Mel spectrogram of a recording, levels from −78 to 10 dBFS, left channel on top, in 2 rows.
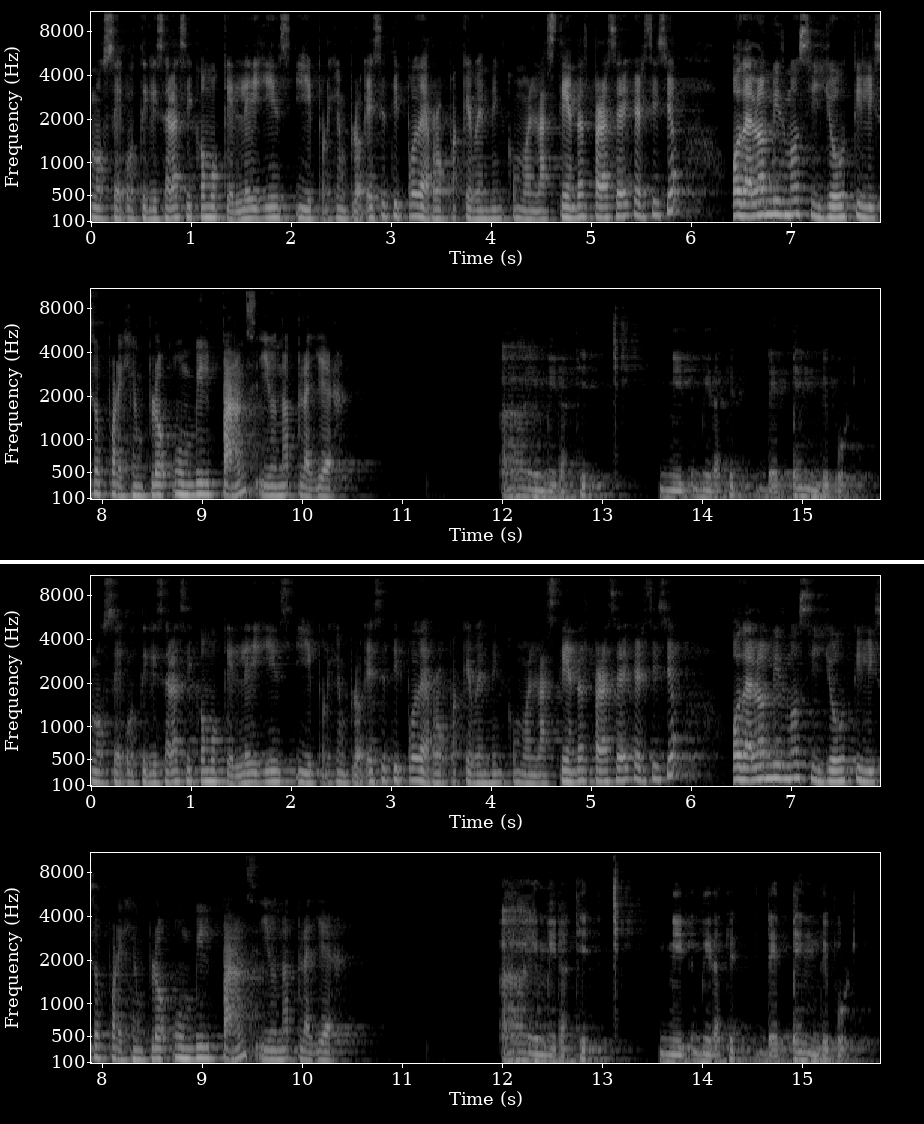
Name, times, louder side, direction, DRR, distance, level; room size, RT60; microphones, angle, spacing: voice 1, 0.0-10.4, left 2 dB, 35° left, 1.3 m, -31 dB
voice 2, 12.0-12.9 13.6-15.5, right 1 dB, 50° right, 2.7 m, -36 dB
29.0 x 20.5 x 9.8 m
head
